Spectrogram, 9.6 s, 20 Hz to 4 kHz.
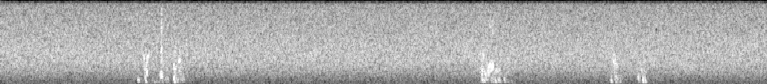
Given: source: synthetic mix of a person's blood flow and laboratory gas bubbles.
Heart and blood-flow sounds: Doppler ultrasound of blood flow; subclavian vein
1.69-2.31 s: bubbles
5.97-6.44 s: bubbles
7.60-7.77 s: bubbles
7.94-8.12 s: bubbles
From the record:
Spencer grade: 2 (many but less than half of the cardiac periods contain bubble signals, singularly or in groups); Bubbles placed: anywhere in the cardiac cycle

